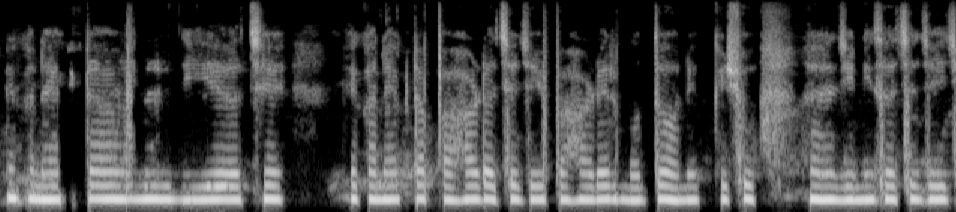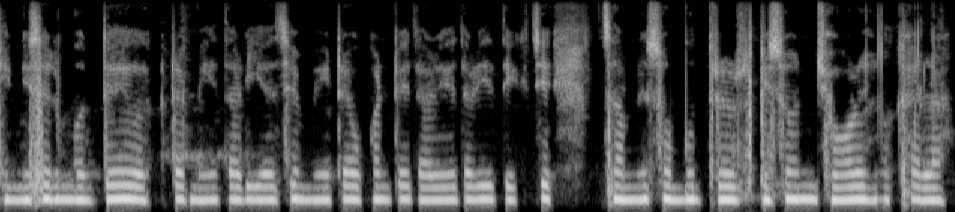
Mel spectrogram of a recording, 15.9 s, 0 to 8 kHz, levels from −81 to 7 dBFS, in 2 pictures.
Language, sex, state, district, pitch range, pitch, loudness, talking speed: Bengali, female, West Bengal, Kolkata, 180-190 Hz, 185 Hz, -13 LUFS, 135 wpm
